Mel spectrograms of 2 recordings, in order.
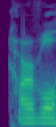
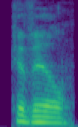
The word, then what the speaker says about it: Cavill: not such a big fan of Henry Cavill Carville how the you pronounce his name Cavill Cavill thank you for being Geralt and I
